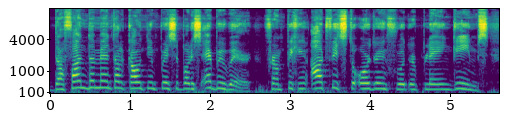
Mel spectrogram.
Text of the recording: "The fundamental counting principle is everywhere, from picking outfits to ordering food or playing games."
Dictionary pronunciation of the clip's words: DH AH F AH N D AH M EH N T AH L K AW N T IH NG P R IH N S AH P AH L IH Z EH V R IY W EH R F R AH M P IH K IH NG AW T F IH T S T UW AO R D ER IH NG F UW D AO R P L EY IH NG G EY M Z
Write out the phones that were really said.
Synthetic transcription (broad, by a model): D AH F AH N D AH M EH N T AH L K AW N T IH NG P R IH N S AH P AH L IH S EH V R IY W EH R F R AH M P IH K IH NG AW T F IH T S T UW AO R D ER IH NG F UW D AO R P L EY IH NG G EY M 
